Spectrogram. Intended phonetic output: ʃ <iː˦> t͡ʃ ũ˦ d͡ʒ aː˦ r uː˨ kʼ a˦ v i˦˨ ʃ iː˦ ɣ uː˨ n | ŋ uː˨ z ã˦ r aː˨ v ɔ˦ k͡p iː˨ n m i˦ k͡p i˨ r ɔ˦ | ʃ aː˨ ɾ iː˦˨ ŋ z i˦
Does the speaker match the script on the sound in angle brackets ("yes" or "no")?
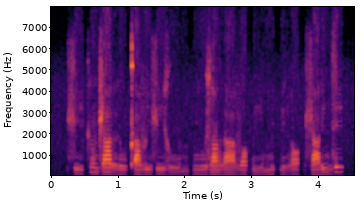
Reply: no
